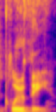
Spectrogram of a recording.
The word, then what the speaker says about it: Kluthe: see you sir yeah so last name is cloy cloy yes sir CL yes sir okay excellent well been pronounced wrong all my life so we're good well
